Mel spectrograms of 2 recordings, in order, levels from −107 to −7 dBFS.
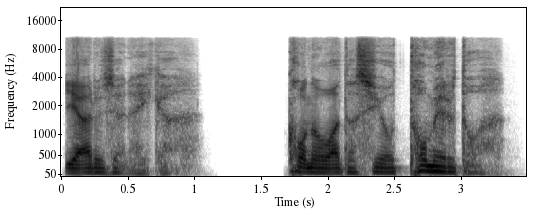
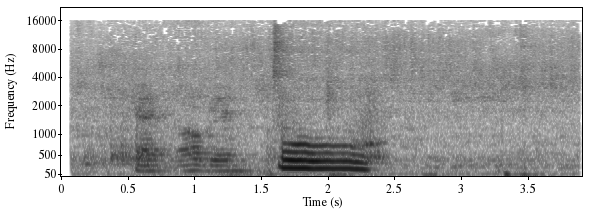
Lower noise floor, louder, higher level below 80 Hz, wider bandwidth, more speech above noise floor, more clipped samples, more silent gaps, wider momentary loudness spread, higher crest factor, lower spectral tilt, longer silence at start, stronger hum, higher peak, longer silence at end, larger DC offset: first, under -90 dBFS vs -42 dBFS; first, -15 LUFS vs -22 LUFS; first, -42 dBFS vs -48 dBFS; second, 11 kHz vs 16.5 kHz; first, over 75 dB vs 21 dB; neither; first, 1.16-1.67 s vs none; second, 16 LU vs 23 LU; about the same, 16 dB vs 18 dB; second, -5 dB/octave vs -6.5 dB/octave; about the same, 0 s vs 0.05 s; neither; first, 0 dBFS vs -6 dBFS; first, 0.2 s vs 0 s; neither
